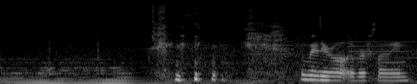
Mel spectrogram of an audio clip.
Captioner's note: laughs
